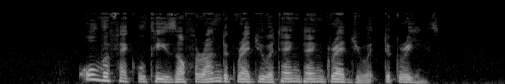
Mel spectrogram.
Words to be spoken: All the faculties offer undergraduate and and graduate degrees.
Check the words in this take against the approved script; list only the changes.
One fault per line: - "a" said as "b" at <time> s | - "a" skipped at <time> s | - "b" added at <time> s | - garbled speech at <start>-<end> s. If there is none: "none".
none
